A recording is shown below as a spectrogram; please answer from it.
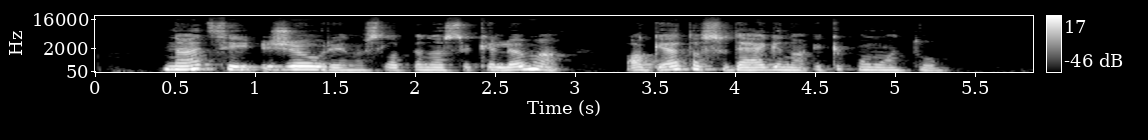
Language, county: Lithuanian, Kaunas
